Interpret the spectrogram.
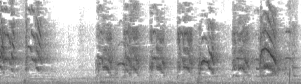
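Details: Baby parrot calling with harsh, raspy squawks in quick clustered bursts separated by short pauses, plus a few bent whistled notes, in a quiet background.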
